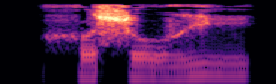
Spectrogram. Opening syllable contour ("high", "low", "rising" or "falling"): low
